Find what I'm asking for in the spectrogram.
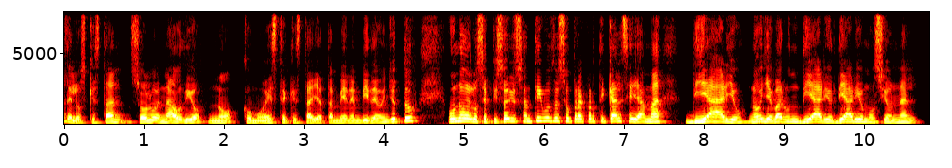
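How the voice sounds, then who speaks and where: On the high side and a little mellow, this man's voice carries a motivational podcast monologue. As host, he walks the listener through numbered steps, teaching in a coaxing, explanatory, didactic way.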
